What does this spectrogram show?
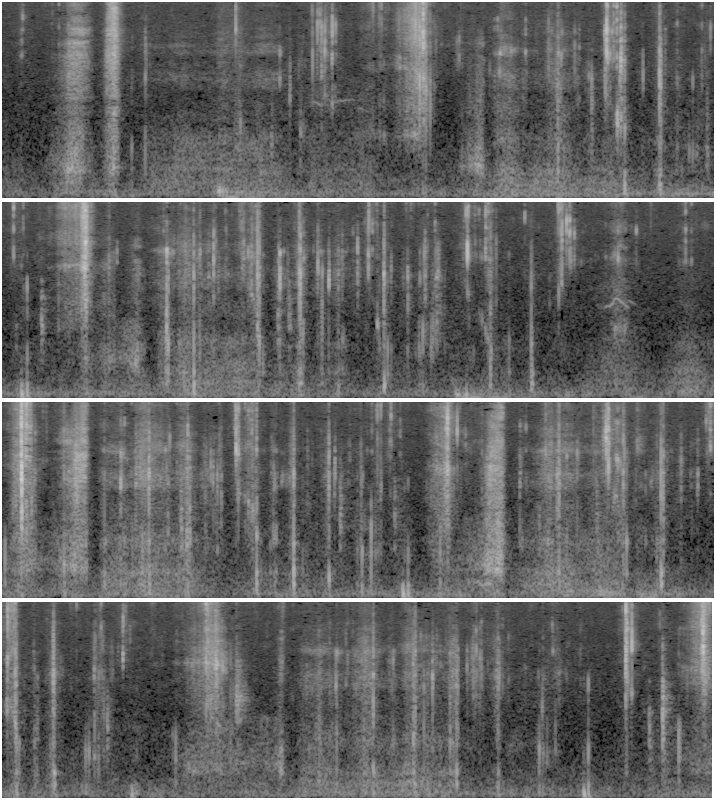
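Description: Close-miked biting and chewing of a white-fleshed dragon fruit slice topped with whipped cream: wet mouth sounds with many irregular sharp clicks and smacks.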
